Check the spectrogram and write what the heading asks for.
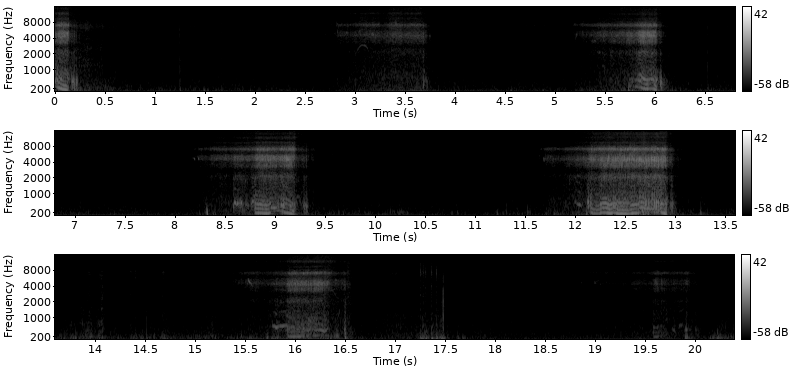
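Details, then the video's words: Steady snoring from Gorda, a three-year-old pug asleep with her tongue out: six wheezy, hissing breaths about every three seconds, some louder and rougher, with faint rumbling beneath and quiet gaps in a small room. ""Gorda", Durmiendo y Roncando Lengua Fuera xD / CARLINO / PUG"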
